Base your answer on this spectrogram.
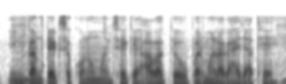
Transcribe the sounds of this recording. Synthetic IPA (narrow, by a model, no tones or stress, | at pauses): ɪnkəmʈeːkskoːnomə̃nsekeʔa̰ːʋəkkeuːpəɾmẽləɡaːed͡ʒaːt̪ʰeː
